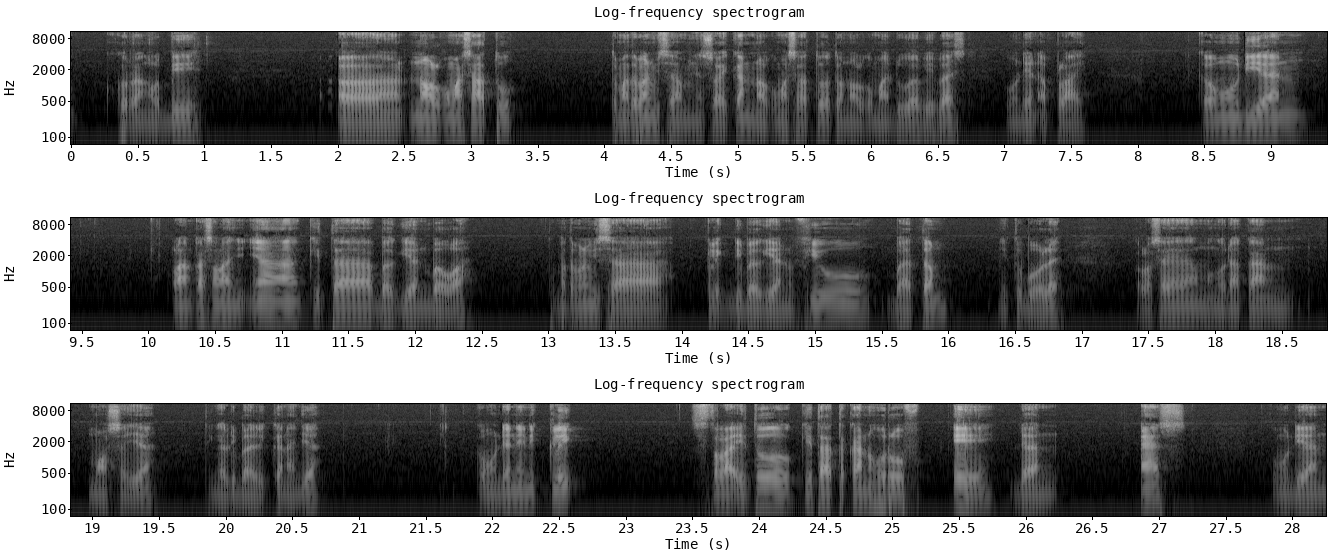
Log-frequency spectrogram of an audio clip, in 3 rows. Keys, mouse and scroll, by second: 9.6 click, 10.8-12.6 middle drag, 16.6 click, 17.2-18.9 middle drag, 21.7 click, 25.6 e.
